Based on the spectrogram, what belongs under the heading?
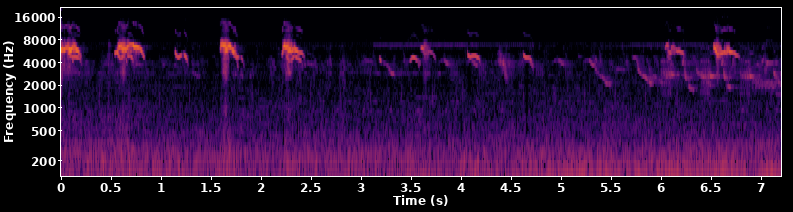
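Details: Hungry Great myna chicks waiting for their mother to feed them give loud, high squeals spaced irregularly over the first seconds, followed by fainter, softer squeaks trailing on.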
